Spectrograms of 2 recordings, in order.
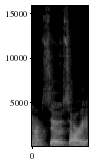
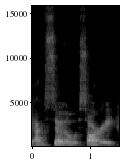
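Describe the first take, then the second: First: A touch of retold sobbing; crying apology. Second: Softer, slower mock teary repeat; quietly retold weeping plea; crying apology. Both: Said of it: "starts crying and saying".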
